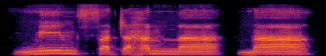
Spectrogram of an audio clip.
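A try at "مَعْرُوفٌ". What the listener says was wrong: Mim ina shadda she. Kuwa makini. Ain sakna. Ma. Hapo unasema mim shadda fatha ma ain sakna ma ra dhamma ru waw madda ma'ru fa dhammatin fun ma'rufun.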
